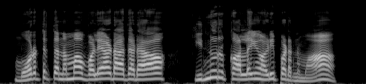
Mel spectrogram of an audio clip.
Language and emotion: Tamil, angry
